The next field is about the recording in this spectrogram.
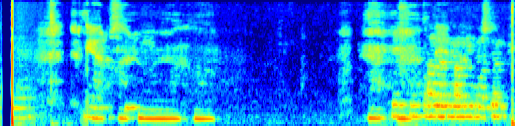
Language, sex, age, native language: Icelandic, male, 12, Icelandic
